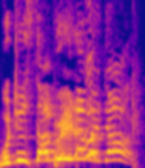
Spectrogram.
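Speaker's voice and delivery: loud, high exasperated yell at a friend; exasperated shout. Real, not acted. To his co-host about mentioning his dog, an exasperated shout.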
